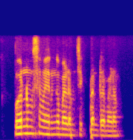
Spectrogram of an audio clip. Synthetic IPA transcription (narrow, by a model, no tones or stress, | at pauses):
oɾnimɐsɐmɐjɾɐŋɡɐmeɽɐmt͡ɕek̚pɐɳɖrɐmeːɽɐm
